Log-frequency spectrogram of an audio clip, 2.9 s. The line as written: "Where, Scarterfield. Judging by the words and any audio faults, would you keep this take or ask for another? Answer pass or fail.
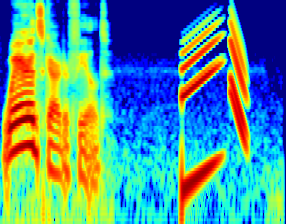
fail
